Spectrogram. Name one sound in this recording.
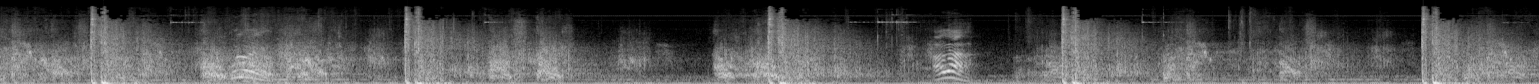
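A pistol fires sharp single shots.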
